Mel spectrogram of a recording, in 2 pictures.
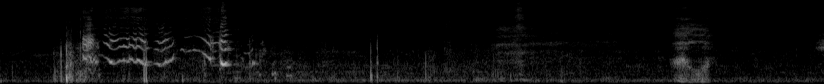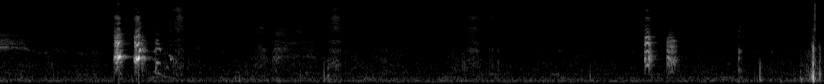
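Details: Pet dog coaxed by family members into making a funny noise indoors: wavering, whiny vocal sounds at the start, then scattered short sharp yelps and squeaks, with quiet background hum and voices urging it on.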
